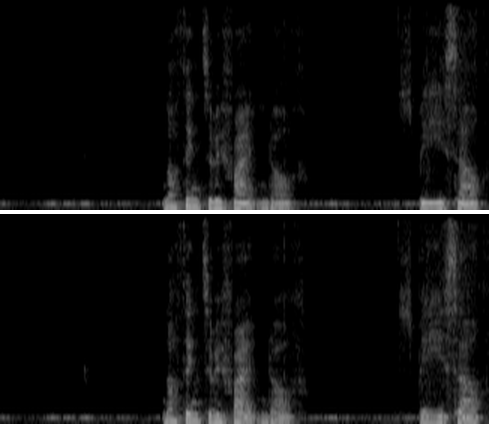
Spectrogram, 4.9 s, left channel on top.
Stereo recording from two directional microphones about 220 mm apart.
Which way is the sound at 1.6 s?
25° right (ahead or behind).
